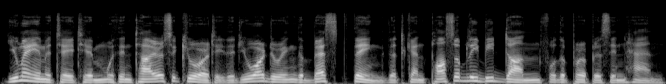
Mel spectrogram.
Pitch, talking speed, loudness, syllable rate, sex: 110 Hz, 215 wpm, -17 LUFS, 5.7 syllables/s, male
